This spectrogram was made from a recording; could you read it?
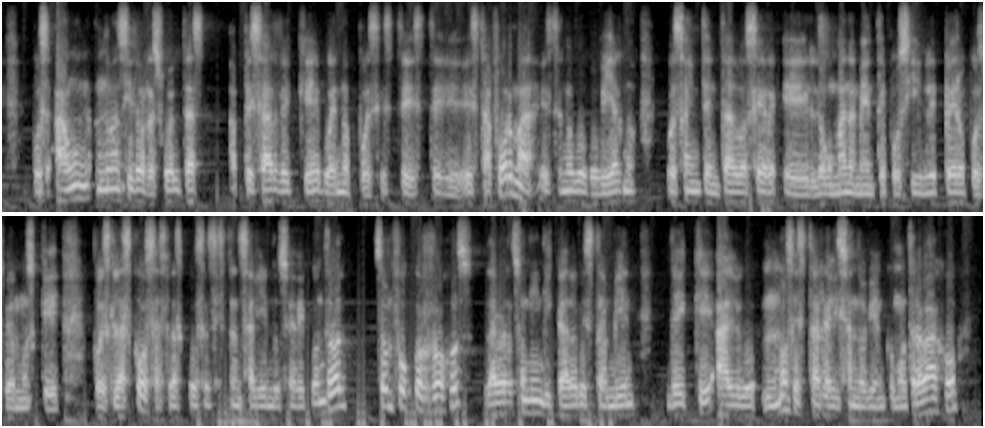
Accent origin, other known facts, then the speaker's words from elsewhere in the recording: Mexico; también vivimos en México, somos mexicanos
